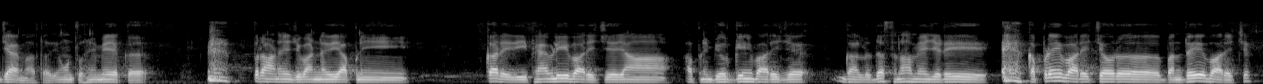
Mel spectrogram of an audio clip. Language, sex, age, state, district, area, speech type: Dogri, male, 60+, Jammu and Kashmir, Reasi, rural, spontaneous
